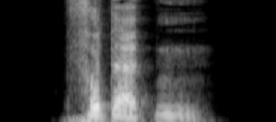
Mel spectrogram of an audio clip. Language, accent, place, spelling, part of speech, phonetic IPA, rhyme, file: German, Germany, Berlin, futterten, verb, [ˈfʊtɐtn̩], -ʊtɐtn̩, De-futterten.ogg
- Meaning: inflection of futtern: 1. first/third-person plural preterite 2. first/third-person plural subjunctive II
